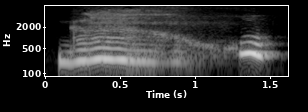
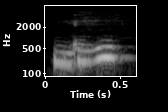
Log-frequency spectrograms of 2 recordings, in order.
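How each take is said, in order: First: "grou" split, long "grrr" then "ou"; drawn-out syllable. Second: Said in the usual way. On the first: Shown as a demonstration. Teacher dictating a third syllable, sounded out slowly. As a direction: hold the r in "grou" before releasing the vowel. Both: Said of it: "Vous m'écrivez".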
